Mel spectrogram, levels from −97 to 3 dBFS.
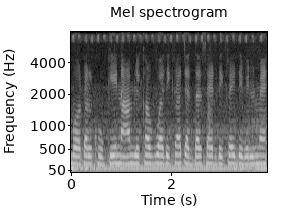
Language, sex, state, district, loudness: Hindi, female, Bihar, Bhagalpur, -23 LUFS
